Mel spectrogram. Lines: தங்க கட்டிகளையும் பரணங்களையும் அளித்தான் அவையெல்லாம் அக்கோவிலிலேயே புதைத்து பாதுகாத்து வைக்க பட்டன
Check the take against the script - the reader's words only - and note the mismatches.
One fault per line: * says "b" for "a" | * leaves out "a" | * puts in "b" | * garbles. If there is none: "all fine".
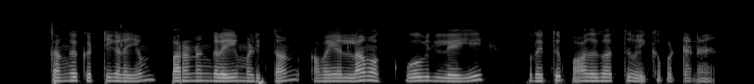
all fine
